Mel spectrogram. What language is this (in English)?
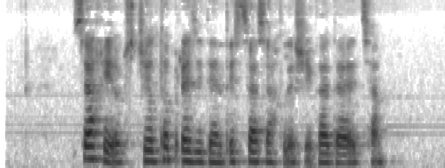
Georgian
